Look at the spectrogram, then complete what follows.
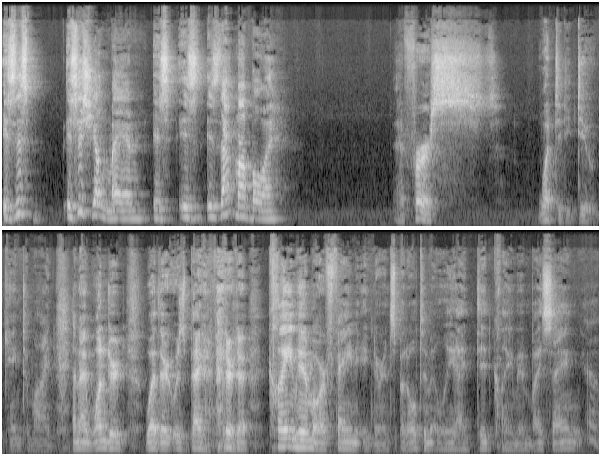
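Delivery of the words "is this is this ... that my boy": high, raised, amateurish put-on Southern accent. Speaker retelling what a woman who found him in the store asked, Southern accent. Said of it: "using the best Southern accent available within my skill set".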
